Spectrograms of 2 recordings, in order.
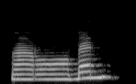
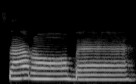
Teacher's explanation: dia terbaca waqaf jadi cuman dibaca fathah saja tapi panjangnya dua harakat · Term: Mad iwad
